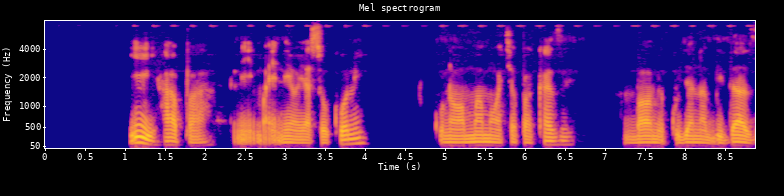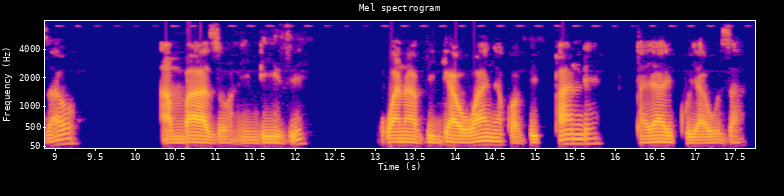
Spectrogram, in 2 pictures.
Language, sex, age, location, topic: Swahili, male, 25-35, Kisumu, agriculture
